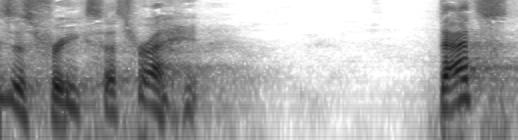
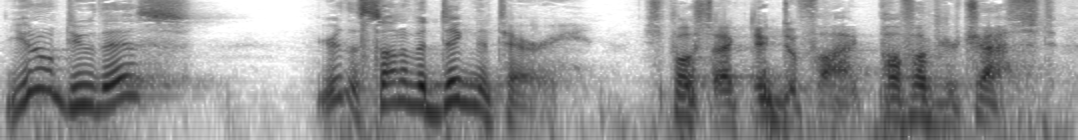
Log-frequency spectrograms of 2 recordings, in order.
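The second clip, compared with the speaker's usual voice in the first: 1 hushed onlookers; 9 dB quieter than usual. Retold or imitated. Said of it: "And everyone's like".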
